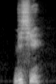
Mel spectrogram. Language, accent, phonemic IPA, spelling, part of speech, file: French, France, /vi.sje/, vicier, verb, LL-Q150 (fra)-vicier.wav
- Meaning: 1. to invalidate 2. to vitiate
